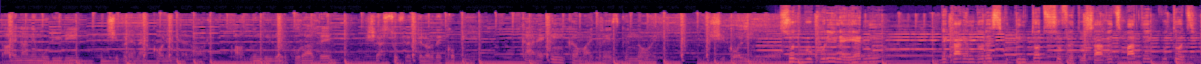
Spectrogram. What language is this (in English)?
Romanian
